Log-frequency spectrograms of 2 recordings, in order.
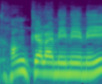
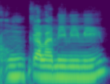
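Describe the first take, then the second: First: Hyped catchphrase. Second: Said in the usual way. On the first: Acted. Catchphrase in hype outro.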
